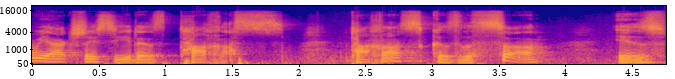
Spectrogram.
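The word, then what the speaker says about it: תחת: And the key word for me here is going to be, in modern Hebrew, tachat, but here we actually see it as tachas.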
